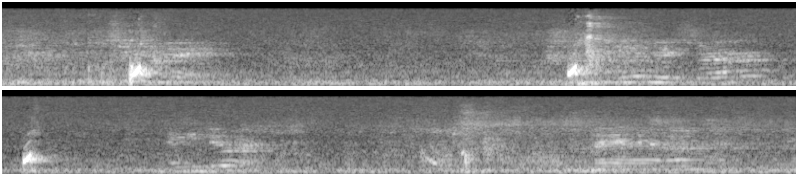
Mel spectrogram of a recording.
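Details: Sleeping Chihuahua snoring with soft irregular popping clicks and faint whistly breaths, like raindrops, in a quiet room; snoring.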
